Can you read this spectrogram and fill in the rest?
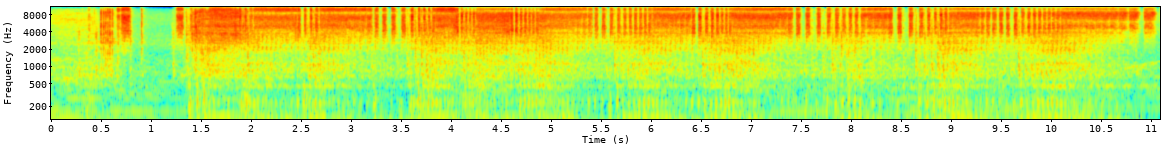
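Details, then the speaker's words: Honda CG 125 motorcycle carburetor with the main jet fallen out after working loose: engine starts and hunts unevenly, surging and sagging with a rhythmic sucking breath, unable to hold a steady slow idle. "यह आपने सुनी कि यह जो ski मतलब starting के बाद जब यह जेट गिरा हो दोस्तों तो जब स्टार्ट करते हैं तो गाड़ी इस तरह से सांस लेती है गाड़ी की सुख सुख की आवाज आती है"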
